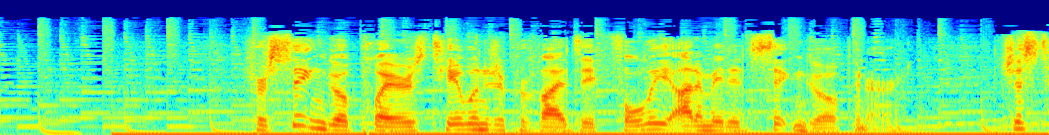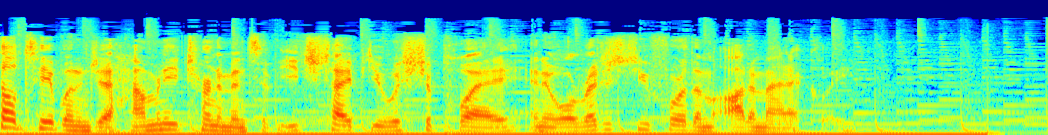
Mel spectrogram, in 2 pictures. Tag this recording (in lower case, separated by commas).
music, speech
